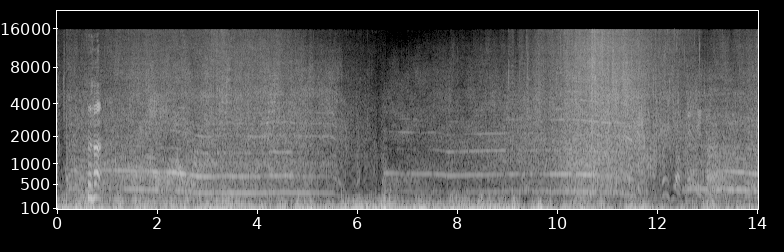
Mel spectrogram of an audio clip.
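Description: Water sprays and hisses behind a speeding model boat.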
